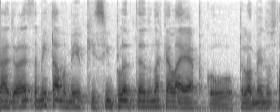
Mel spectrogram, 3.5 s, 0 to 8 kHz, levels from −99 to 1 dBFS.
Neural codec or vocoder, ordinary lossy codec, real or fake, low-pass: none; none; real; none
